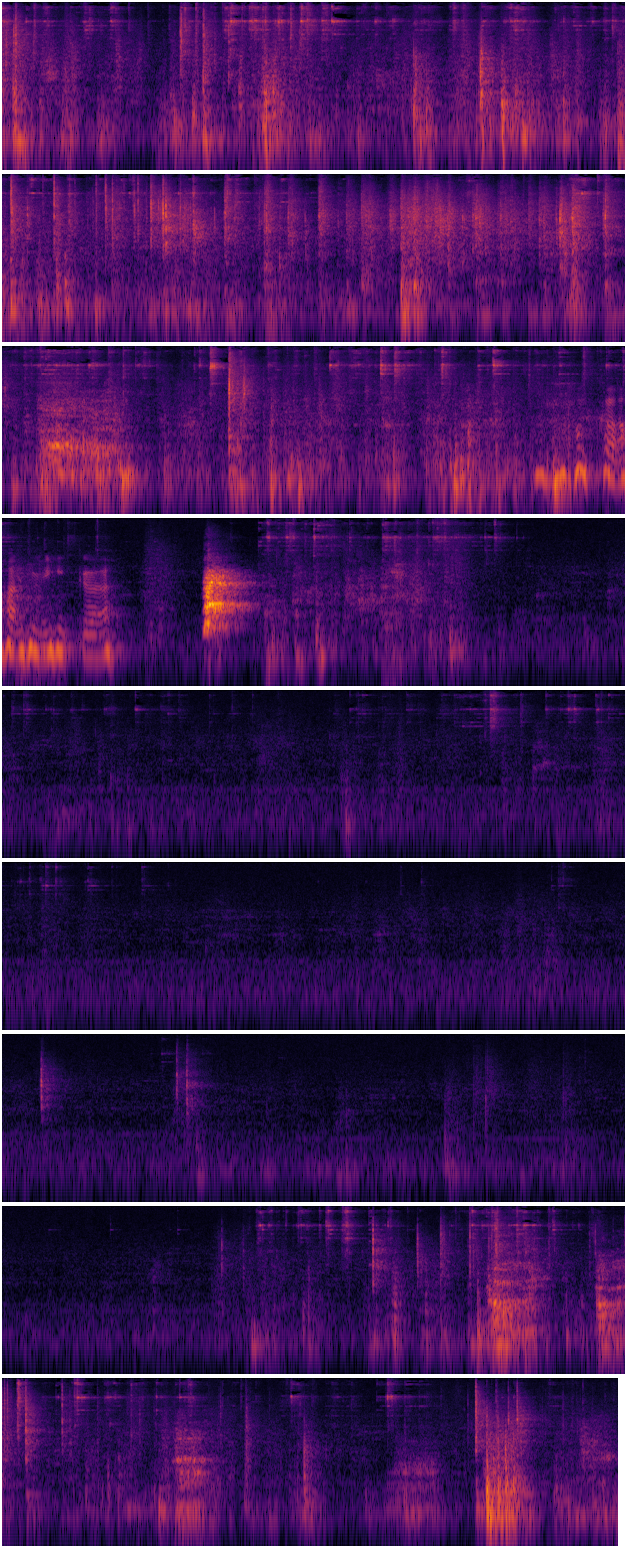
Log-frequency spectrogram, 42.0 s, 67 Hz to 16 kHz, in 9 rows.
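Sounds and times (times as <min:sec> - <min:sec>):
dogs scuffling on couch: 0:00.0 - 0:14.1, 0:34.4 - 0:42.0
paws scratching and clicking: 0:34.4 - 0:40.7.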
